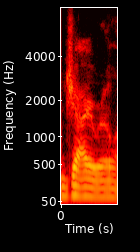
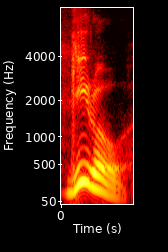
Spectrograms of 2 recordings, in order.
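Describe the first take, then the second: First: The word begins with a soft G sound. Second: The word begins with a hard G sound. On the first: This is how people say it locally. The speaker calls it wrong. "around here everybody calls him a gyro" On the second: This is how it is said in Greece. The speaker calls it right. "you do pronounce the G with a G"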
